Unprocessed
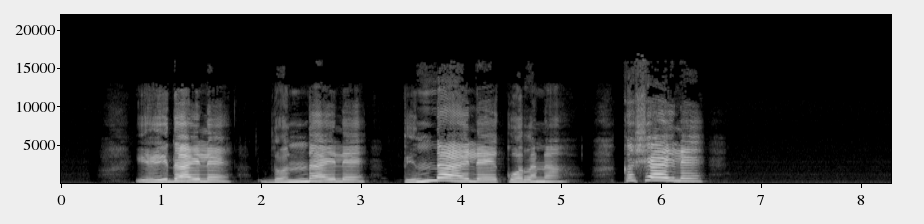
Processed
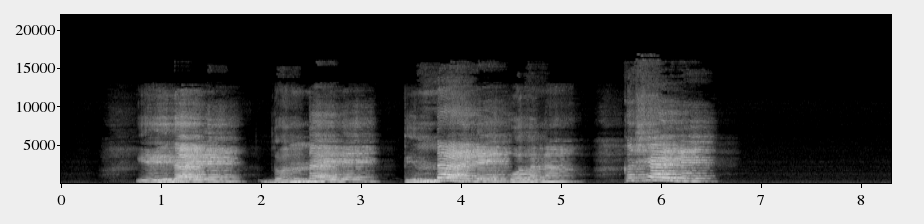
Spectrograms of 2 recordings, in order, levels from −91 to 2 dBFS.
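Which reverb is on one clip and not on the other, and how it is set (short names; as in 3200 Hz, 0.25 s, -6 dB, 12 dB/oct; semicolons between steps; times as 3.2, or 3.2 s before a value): non-linear reverb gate 0.18 s flat, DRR -0.5 dB; gain -2.5 dB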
